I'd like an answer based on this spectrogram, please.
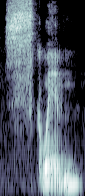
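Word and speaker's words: Sequim: Squim. Um People think it's it's spelled s e q u i m, but it is pronounced Squim.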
